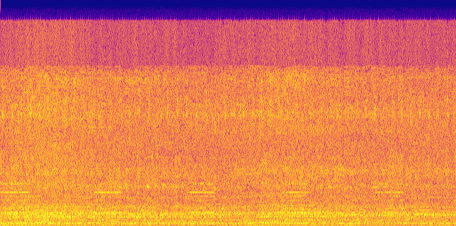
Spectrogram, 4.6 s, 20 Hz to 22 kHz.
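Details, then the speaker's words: 2004 Volvo truck diesel, about 1,180,000 miles, just started on ether after sitting years: heavy clatter with uneven, lumpy idle beat, not settling smooth; running rough but staying lit. "I think we got it now man she's rough it didn't want to I tell you it was mad somebody woke it up"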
